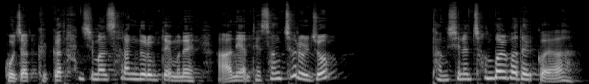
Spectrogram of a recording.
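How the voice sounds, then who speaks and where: A woman's voice: expressive, fairly quick, recorded from a distance, natural voice. A woman playing a betrayed, furious wife. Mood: angry hurt. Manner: emotional, accusing, pitch climbing when upset. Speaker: narrator and voice actor. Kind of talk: first-person radio drama narration.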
